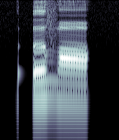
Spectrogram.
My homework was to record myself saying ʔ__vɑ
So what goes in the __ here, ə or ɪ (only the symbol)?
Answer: ə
